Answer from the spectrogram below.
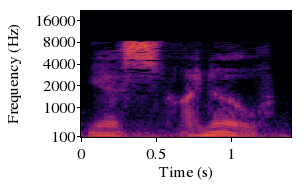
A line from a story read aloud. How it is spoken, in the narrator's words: Luke agreed, his tone a little uneasy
